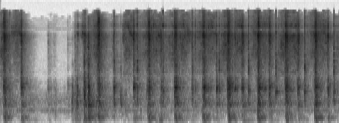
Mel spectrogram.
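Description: Hasbro Fantastic Gymnastics toy clicking rapidly as its yellow button is pressed over and over to swing the plastic gymnast around the bar. It is a quick run of sharp plastic clicks, several a second, starting about a second in after a short pause.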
